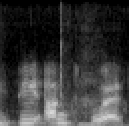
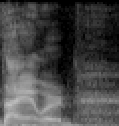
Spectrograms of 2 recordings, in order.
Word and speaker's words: Die Antwoord: talking about but yeah it's actually be unto it I mean I don't expect you guys to be able to pronounce it that way but then I switch to die because everybody says die Antwoord do I answer it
